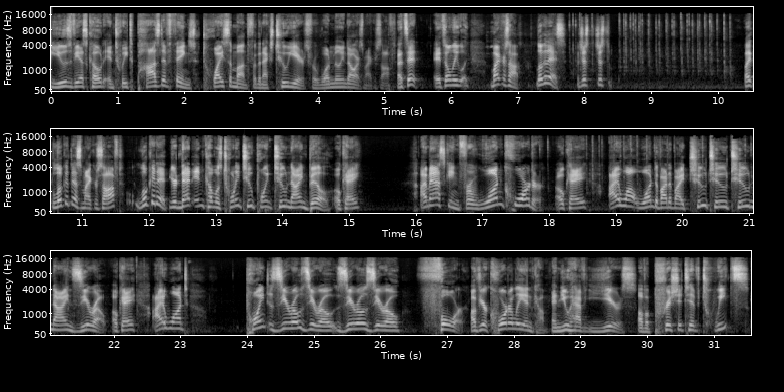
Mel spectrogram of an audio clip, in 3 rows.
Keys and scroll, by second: 7.5 alt+h, 7.7 ctrl+t, 8.0-10.1 typing, 11.4-12.1 typing, 17.5 ctrl+t, 18.1-21.0 typing, 22.1 Return.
